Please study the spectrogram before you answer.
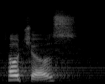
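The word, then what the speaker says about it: tochos (πτωχός): It is tochos, the P is silent, which describes absolute and abject poverty.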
